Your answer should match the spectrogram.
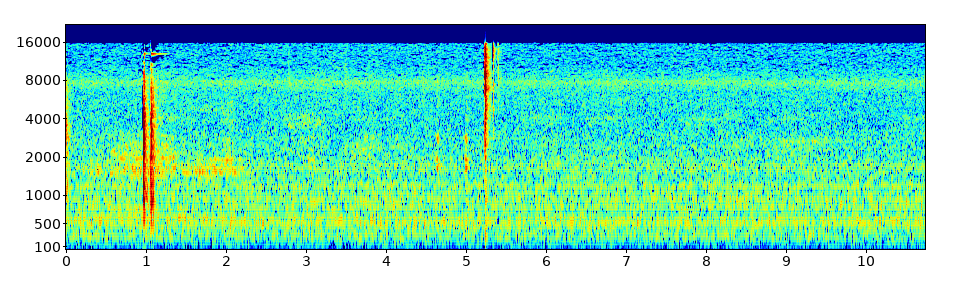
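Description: A handheld lighter being clicked to light: a sharp double click about a second in and another single click a little after five seconds, over a steady low background hum.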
